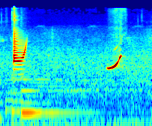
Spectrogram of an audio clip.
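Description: Cartoon comedy music sting: a brief pitched note, then a low note held for about a second, then a short rising whistle-like glide about a second and a half in.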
